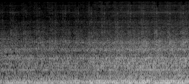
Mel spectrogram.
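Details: Truck "Blue" at a low, steady idle rumble with no misses or surging just after fuel filter replacement and three fuel pump primes; engine running like a top, no filter leaks found.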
